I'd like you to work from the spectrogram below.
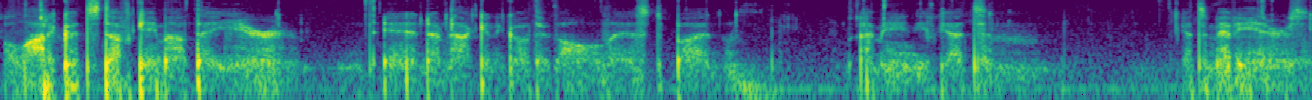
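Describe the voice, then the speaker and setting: Someone whispering softly and closely from ear to ear, giving a casual ASMR film review with hesitant pauses. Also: poor audio. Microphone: close stereo microphone, ear-to-ear panning.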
